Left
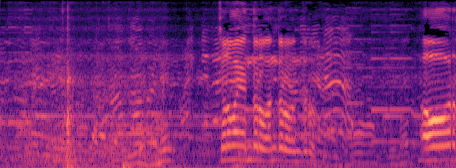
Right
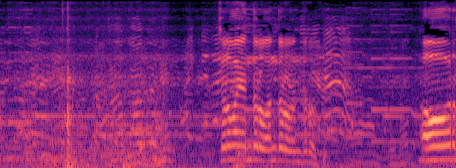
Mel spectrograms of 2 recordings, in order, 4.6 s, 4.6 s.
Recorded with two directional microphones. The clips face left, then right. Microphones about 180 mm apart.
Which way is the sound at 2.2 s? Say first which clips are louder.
Even; 20° left (ahead or behind).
